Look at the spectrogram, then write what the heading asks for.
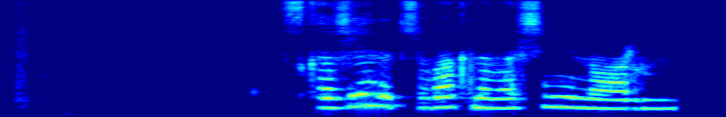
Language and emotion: Russian, neutral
